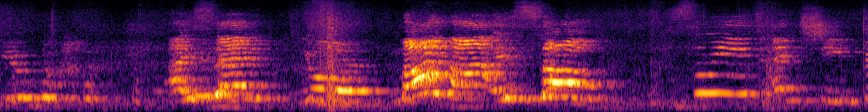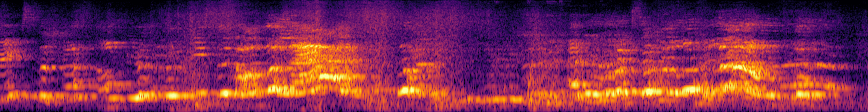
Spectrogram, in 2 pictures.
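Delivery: a mock New Jersey insult that turns sweet; New Jersey accent, hammed-up stern then giggling. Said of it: "stern New Jersey voice".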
